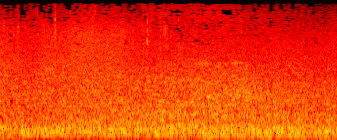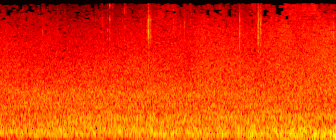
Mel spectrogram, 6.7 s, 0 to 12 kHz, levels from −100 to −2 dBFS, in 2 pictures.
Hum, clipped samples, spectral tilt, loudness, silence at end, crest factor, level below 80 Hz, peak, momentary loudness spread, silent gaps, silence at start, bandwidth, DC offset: none; under 0.1%; -4.5 dB/octave; -35 LUFS; 0 s; 18 dB; -48 dBFS; -18 dBFS; 3 LU; none; 0 s; 11.5 kHz; under 0.1%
